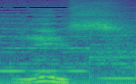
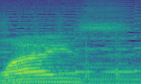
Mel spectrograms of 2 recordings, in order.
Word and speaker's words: Ys: I say it yeast. Like pronouncing the Y sort of like an E sound, like east. But I've also heard people call it wise, which could also work as a sort of fantasy spin on the word wise. There's also yes.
